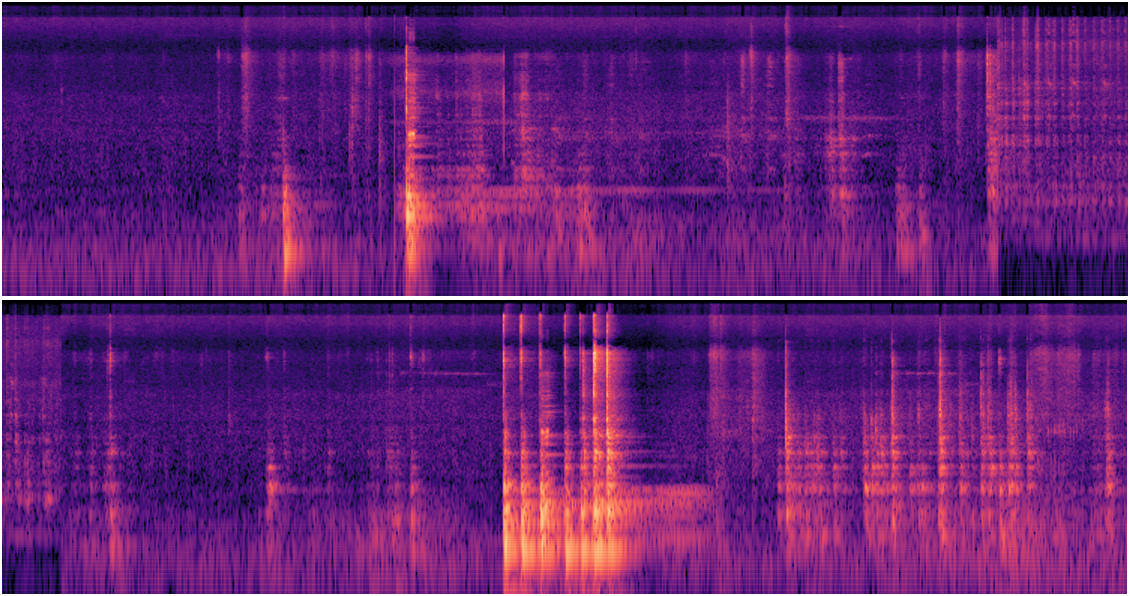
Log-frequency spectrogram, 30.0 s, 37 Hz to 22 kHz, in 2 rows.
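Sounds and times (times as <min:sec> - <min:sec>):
guitar music: 0:23.4 - 0:24.5.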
